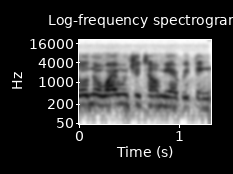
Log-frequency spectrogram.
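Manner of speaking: put-on hurt, jealous, aggrieved, left-out tone. Retelling how some women react when jealous: imitating a jealous woman. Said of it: "some women I know will get jealous".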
